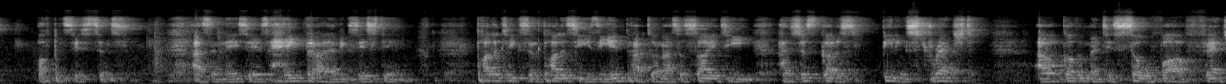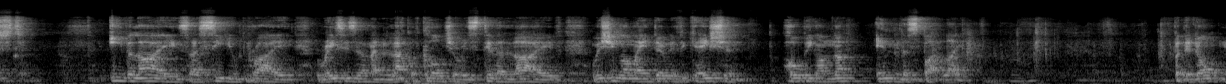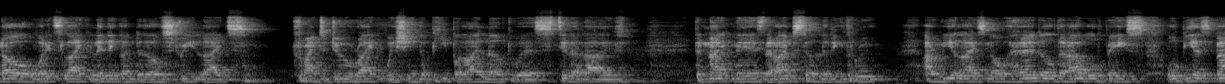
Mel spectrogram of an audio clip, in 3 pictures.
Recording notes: live performance at poetry jam in Waylands Yard in Birmingham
